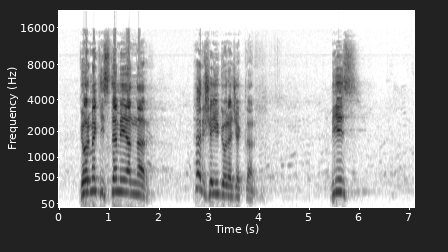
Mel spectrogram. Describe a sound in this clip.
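A middle-aged man speaks loudly into a microphone through loudspeakers, in short phrases with pauses.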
